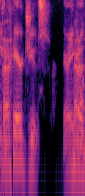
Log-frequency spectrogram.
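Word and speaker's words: Per Djoos: And they said he pronounced his name Pear juice.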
